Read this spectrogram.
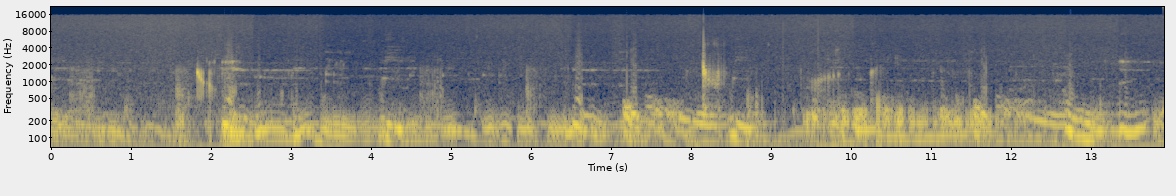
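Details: Empty stomach growling (borborygmi): long, low gurgling and rumbling with shifting pitch, continuous through the recording.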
